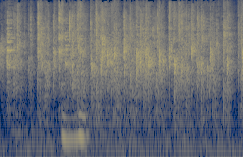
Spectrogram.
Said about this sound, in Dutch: Nou ja, laten we daar gelijk mee beginnen. Mag ik een applaus voor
